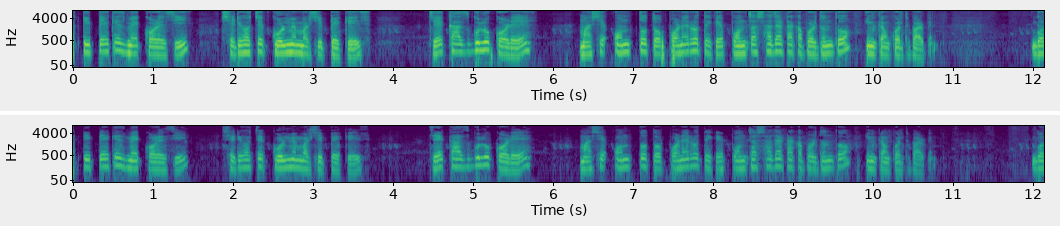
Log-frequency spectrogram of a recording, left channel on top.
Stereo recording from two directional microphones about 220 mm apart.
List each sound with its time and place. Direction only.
0.1 s speech: 45° left (ahead or behind)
